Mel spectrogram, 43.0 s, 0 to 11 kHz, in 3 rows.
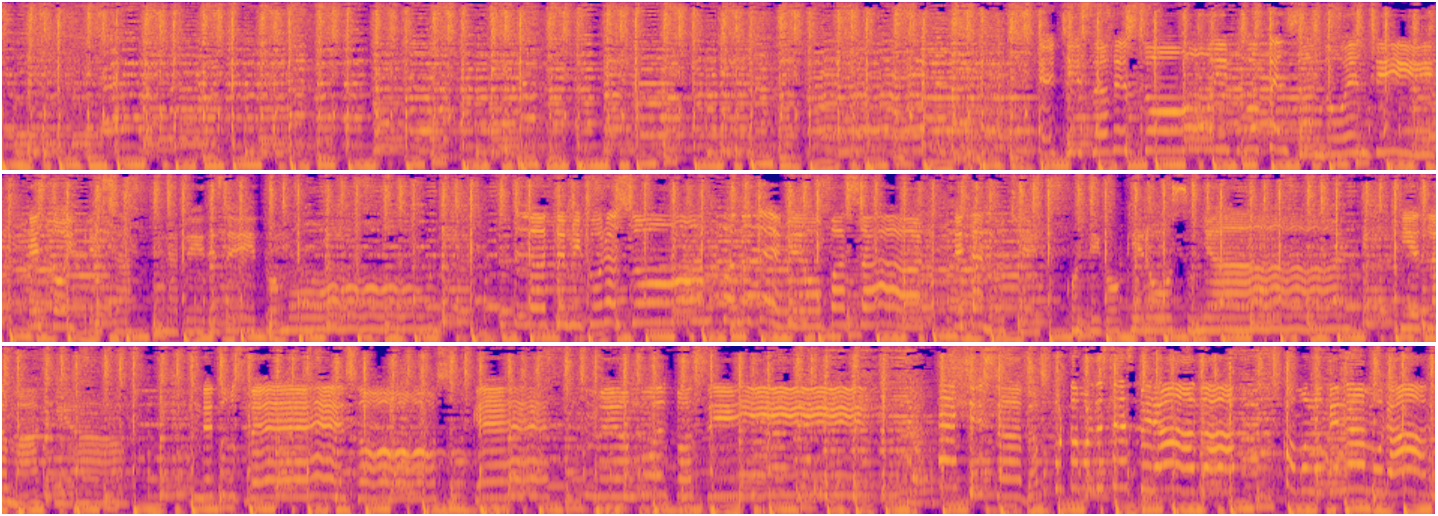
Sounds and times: Music: 0.0 - 43.0.

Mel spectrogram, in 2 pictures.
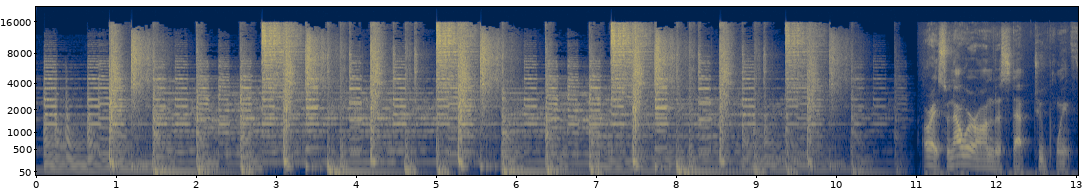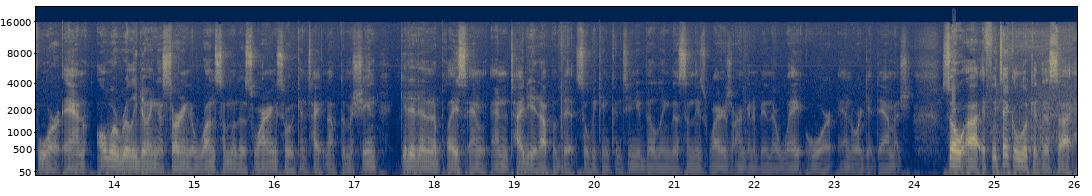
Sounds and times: Speech: 11.1 - 26.0.

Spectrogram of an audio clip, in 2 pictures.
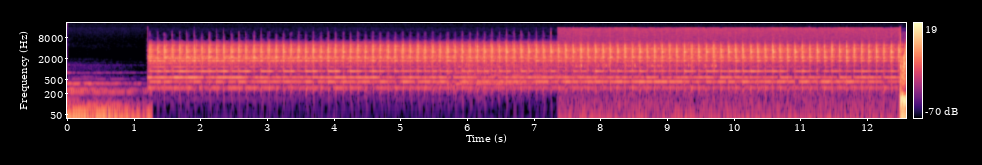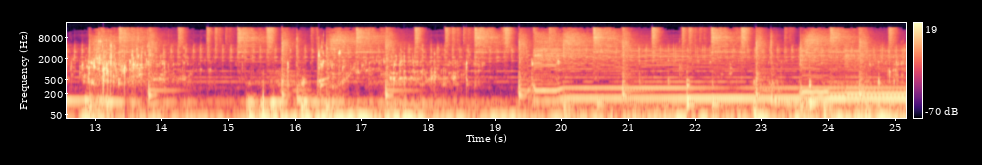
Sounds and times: Music: 0.0 - 25.1
Gurgling: 12.5 - 25.1.

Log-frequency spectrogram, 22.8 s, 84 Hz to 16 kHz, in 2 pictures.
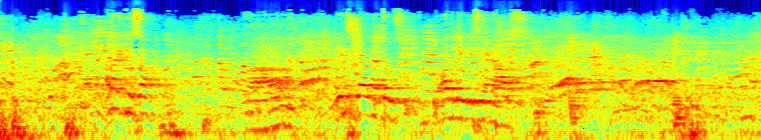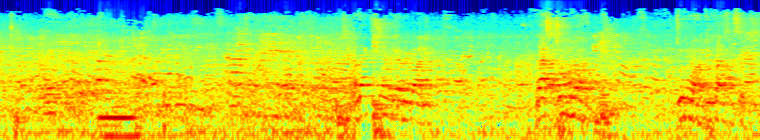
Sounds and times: Chatter: 0.0 - 22.8
Inside, large room or hall: 0.0 - 22.8.

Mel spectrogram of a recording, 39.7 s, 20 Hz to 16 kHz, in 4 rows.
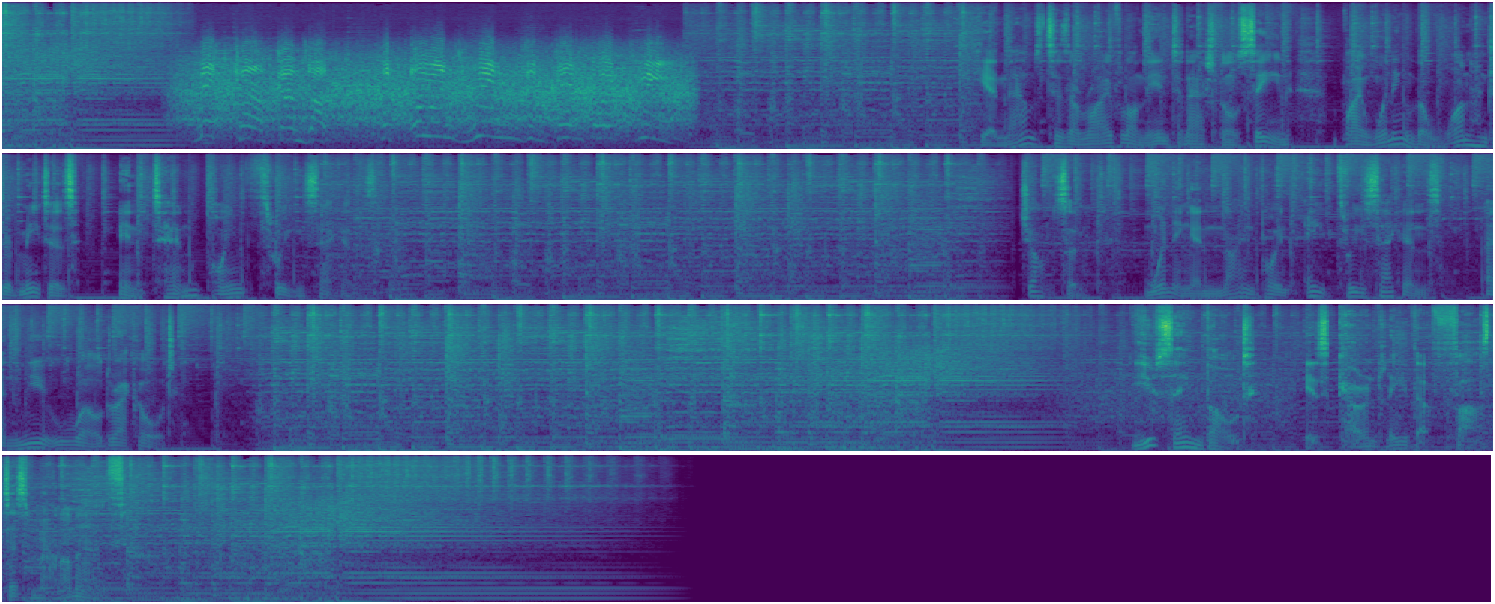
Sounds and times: Music: 0.0 - 34.4
Speech: 1.2 - 4.6, 6.5 - 12.4, 16.7 - 21.1, 27.4 - 30.8.

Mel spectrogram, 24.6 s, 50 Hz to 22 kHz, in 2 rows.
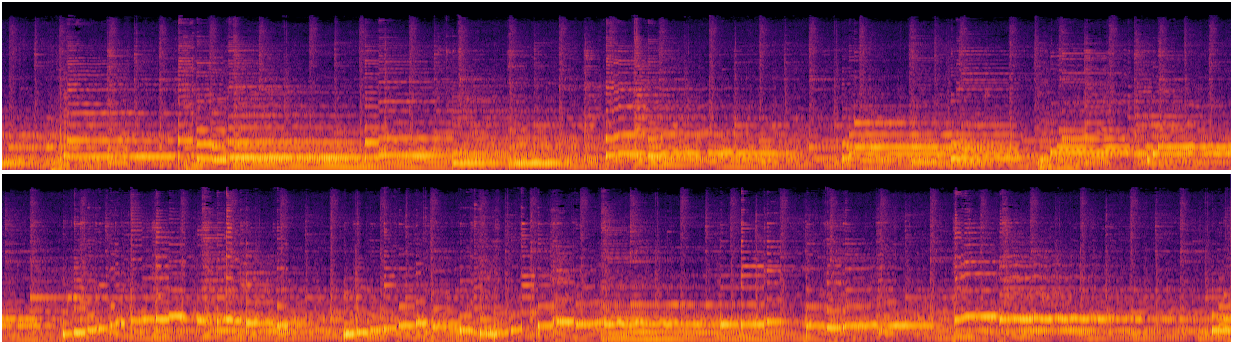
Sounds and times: Mandolin: 0.0 - 24.5.

